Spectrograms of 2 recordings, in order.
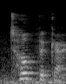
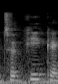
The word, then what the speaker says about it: Topeka: be misunderstood for example if you tell any American that you have friends in topa kenzas they're going to look at you and ask what country is that in what continent is that on but if you move the stress to the correct place and try again tell the Americans that you have friends in Topeka Kansas now they'll understand there is a state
